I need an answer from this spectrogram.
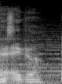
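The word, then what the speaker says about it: Jhené Aiko: Janae Aiko. – It's Aiko? – Yeah. – Okay, thank you. Because I've heard that, I've heard her name be, like, said 8,000 different ways. – Yeah, it's Janae Aiko.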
